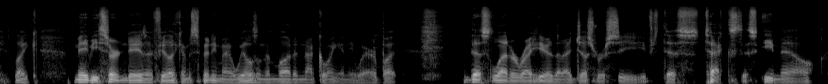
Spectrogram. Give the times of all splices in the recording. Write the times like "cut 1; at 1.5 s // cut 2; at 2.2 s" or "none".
none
